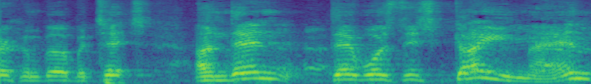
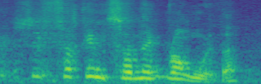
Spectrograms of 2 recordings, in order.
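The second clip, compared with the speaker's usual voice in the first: normal talking voice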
